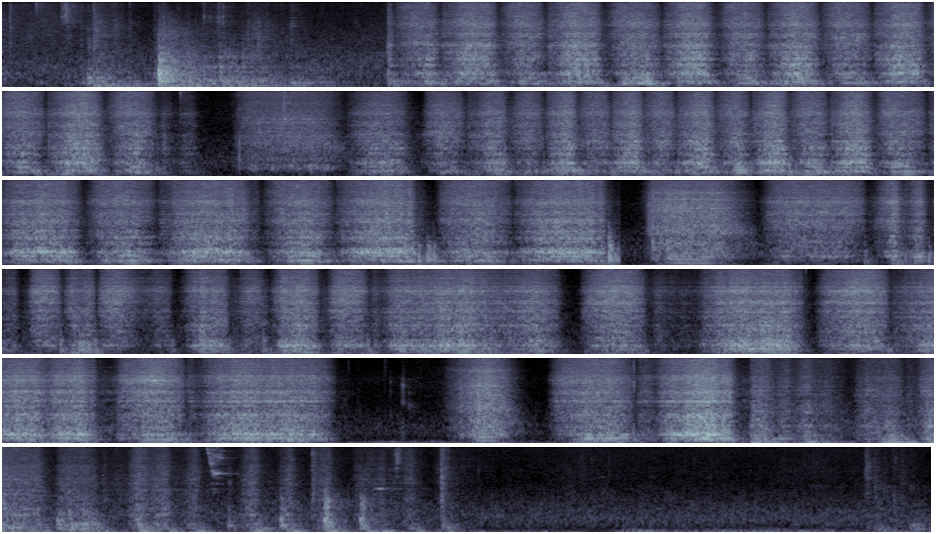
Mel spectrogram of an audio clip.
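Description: Hand saw cutting through a white board panel with quick, even back-and-forth strokes, pausing briefly a few times and stopping near the end. A single knock sounds just before the sawing starts.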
